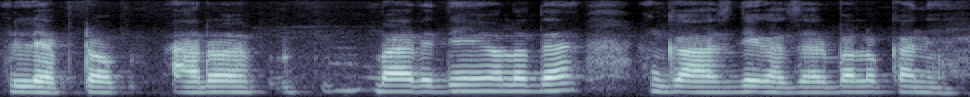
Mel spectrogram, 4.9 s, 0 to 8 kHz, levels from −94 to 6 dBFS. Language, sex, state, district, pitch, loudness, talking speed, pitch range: Chakma, male, Tripura, West Tripura, 170 Hz, -16 LUFS, 100 wpm, 165-185 Hz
